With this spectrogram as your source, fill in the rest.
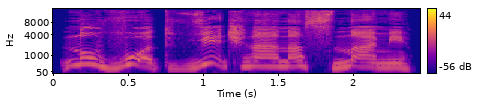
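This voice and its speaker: A woman's voice: sits high, big pitch swings, a little slow, sharp tone, no room sound, studio quality, voice pushed up, exaggerated voice. A woman voicing a stubborn, sulky little boy in an audiobook, whining and insisting. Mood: whiny. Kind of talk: audiobook character voice.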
